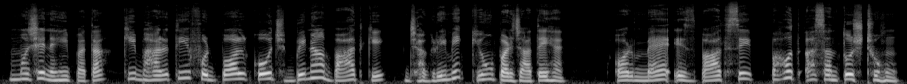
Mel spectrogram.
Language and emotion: Hindi, disgusted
